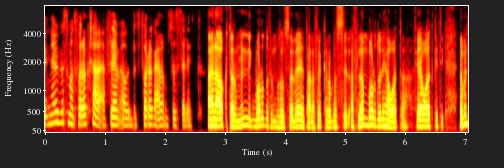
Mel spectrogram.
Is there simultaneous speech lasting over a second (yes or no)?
no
